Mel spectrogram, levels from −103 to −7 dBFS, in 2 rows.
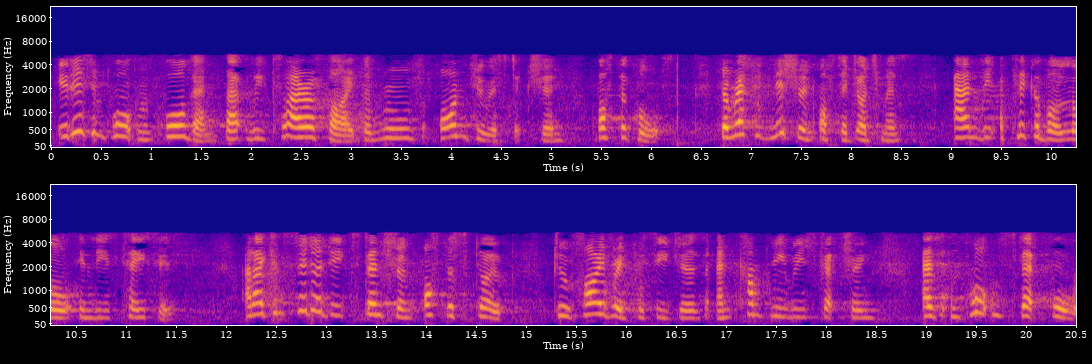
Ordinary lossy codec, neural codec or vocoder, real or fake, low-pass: MP3, 32 kbps; codec, 44.1 kHz, 3.4 kbps, Pupu-Codec; fake; 5.4 kHz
